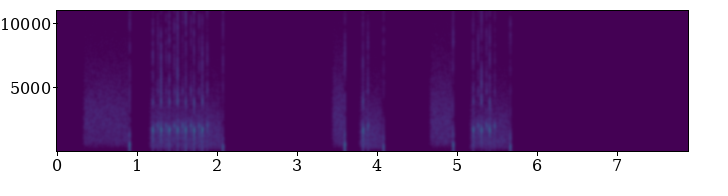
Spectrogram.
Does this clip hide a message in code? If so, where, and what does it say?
Yes: pulse dialling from 0.3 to 5.7 s, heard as a rotary dial, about 10 pulses a second. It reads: 7 1 3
